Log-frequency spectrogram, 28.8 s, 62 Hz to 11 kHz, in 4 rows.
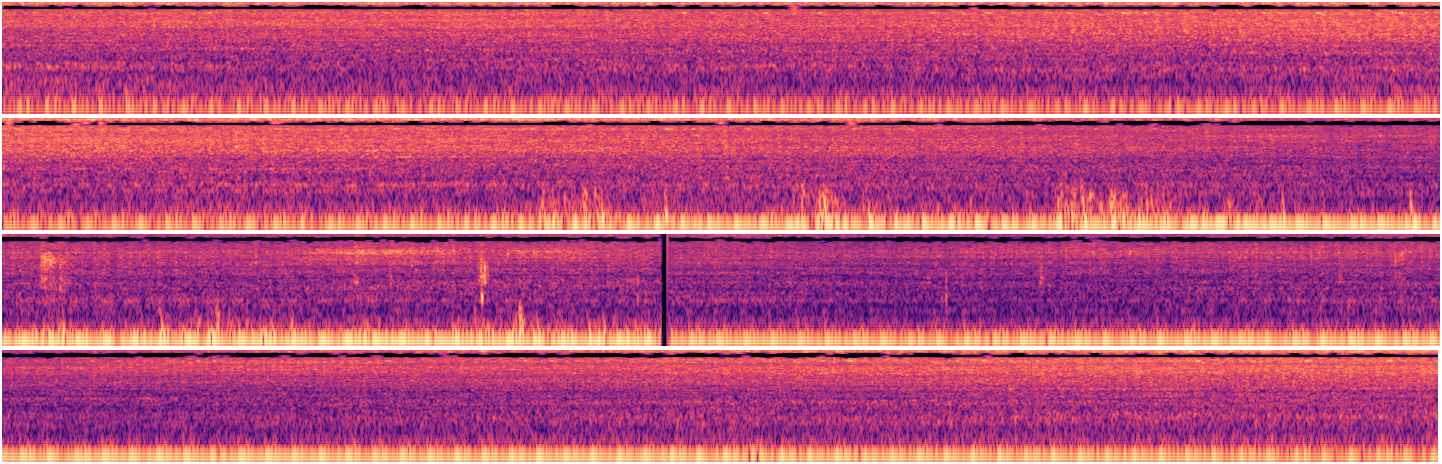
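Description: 1981 Corvette's 350 V8 idling steadily through its turbo-muffler exhaust, a low, even rumble that grows a little louder about a third of the way in.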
